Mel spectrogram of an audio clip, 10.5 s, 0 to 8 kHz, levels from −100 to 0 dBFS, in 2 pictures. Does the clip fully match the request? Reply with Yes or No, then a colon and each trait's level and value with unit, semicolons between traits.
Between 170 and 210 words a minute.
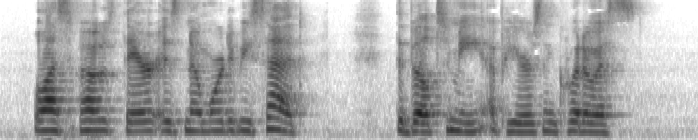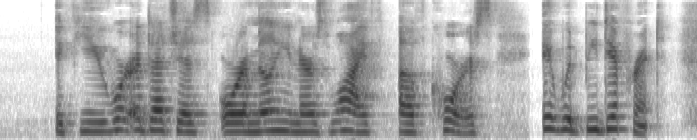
Yes: average, 180 wpm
